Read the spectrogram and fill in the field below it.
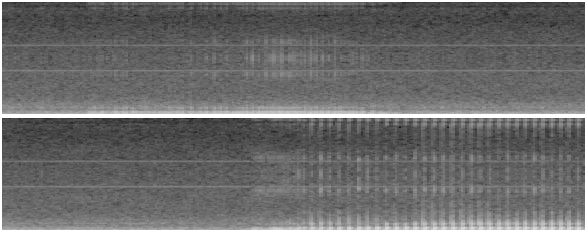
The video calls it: My English Bulldog Beef Snoring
